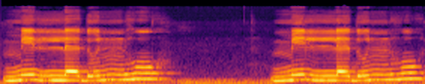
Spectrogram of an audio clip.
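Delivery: मिन लदुनहु slow, न dropped into a doubled ल; no nun sound. Shown as a demonstration. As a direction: recite मिन लदुनहु as मिल्लदुनहु, slowly. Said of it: "नून का sound ज़रा भी नहीं आ रहा".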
